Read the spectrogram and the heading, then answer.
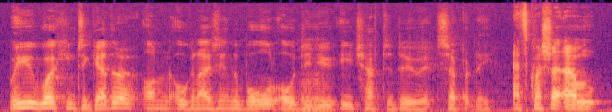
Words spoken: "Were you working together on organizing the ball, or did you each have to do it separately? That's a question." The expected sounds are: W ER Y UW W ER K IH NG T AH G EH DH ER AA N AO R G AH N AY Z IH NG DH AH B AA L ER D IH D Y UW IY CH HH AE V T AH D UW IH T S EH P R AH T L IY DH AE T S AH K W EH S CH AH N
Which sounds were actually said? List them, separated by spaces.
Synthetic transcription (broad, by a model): W ER Y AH W ER K IH NG T AH G EH DH ER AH N AO R G AH N AY Z IH NG DH AH B AA L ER D IH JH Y IY CH HH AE F T AH D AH IH T S EH P R AH T L IY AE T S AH K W EH S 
